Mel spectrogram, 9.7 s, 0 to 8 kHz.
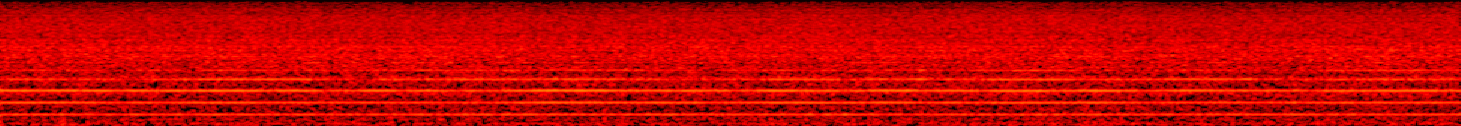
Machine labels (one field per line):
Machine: fan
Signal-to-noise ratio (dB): 6 dB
